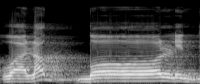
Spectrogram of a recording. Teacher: Wala, lanya itu menjadi pendek sehingga langsung ke tasydid dot. · apabila ada mat tabi'i bertemu dengan hamzah wasol yang kita teruskan di sini, maka matnya itu menjadi hilang, artinya tidak panjang.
